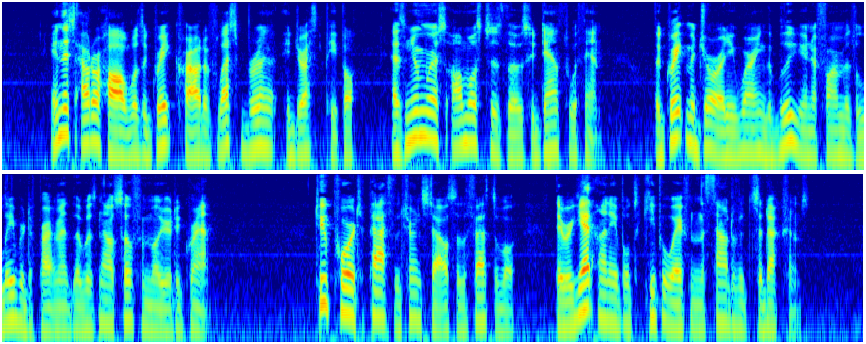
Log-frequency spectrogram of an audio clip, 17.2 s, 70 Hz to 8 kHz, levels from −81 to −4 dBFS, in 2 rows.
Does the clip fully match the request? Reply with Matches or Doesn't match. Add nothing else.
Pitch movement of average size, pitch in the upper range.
Doesn't match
